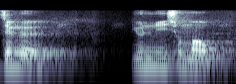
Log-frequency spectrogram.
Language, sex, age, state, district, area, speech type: Bodo, male, 30-45, Assam, Baksa, urban, spontaneous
